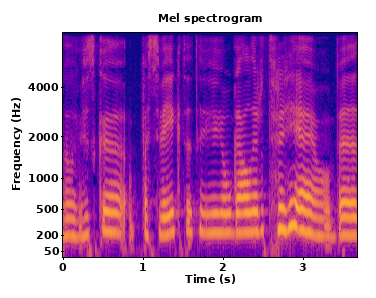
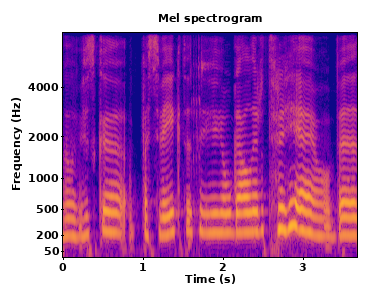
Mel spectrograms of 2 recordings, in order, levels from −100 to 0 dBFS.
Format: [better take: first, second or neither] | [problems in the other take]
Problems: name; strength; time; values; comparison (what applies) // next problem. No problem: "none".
first | noise reduction (neural separator model SepFormer DNS4)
